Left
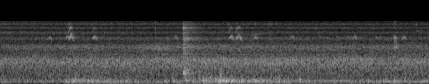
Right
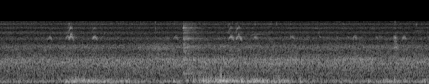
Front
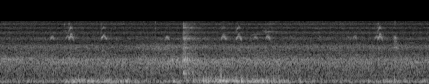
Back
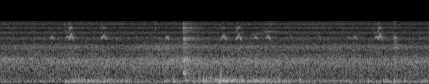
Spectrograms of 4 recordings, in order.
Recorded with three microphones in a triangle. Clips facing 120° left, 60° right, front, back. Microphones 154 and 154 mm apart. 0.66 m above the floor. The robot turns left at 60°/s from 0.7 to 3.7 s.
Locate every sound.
1.8 s a snare drum: 100° left, 1.9 m; by 2.0 s 90° left, 1.9 m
